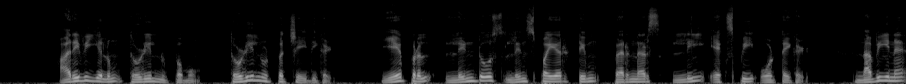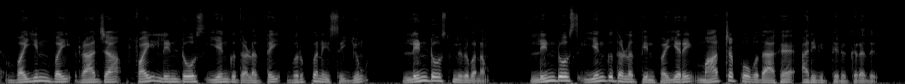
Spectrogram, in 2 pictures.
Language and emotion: Tamil, neutral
